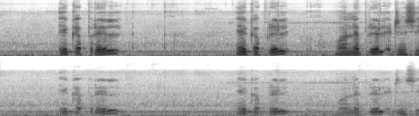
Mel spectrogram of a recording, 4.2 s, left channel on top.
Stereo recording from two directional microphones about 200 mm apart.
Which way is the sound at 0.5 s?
55° left (ahead or behind).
